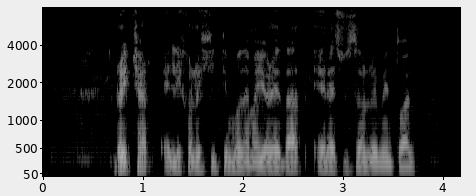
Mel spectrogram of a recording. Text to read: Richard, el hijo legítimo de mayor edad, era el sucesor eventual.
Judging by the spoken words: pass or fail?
pass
